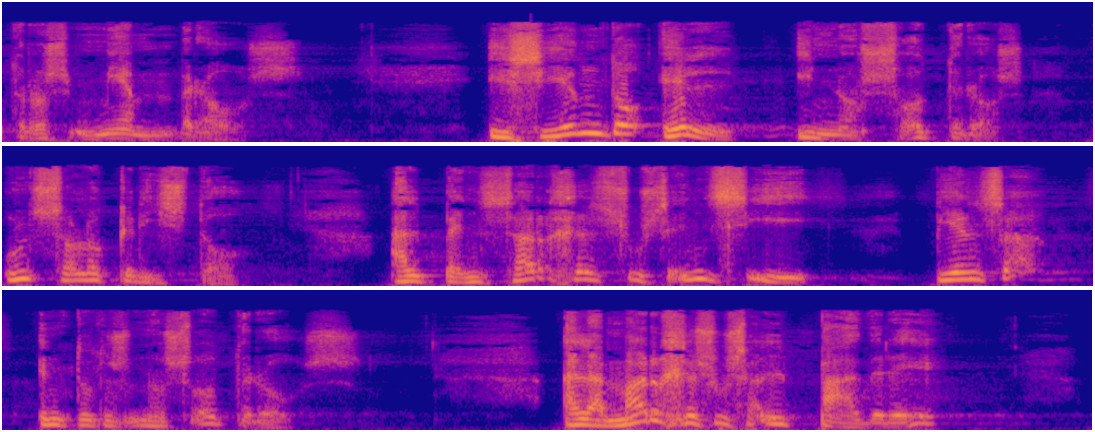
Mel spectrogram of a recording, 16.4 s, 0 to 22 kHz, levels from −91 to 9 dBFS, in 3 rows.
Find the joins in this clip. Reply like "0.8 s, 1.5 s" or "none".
none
